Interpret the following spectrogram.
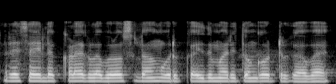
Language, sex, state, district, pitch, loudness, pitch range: Tamil, male, Tamil Nadu, Kanyakumari, 150 Hz, -14 LUFS, 150-155 Hz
